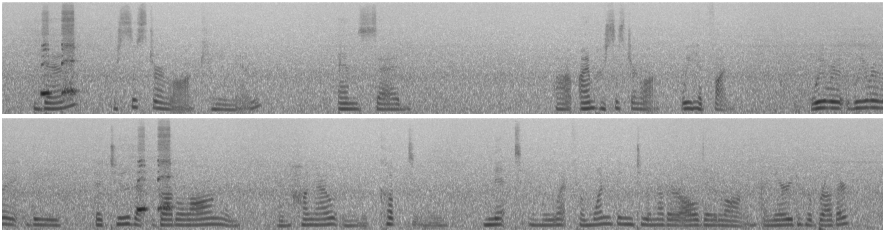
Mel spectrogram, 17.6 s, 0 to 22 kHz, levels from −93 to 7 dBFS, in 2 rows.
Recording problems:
hiss; loud; throughout; 2 dB below the speech

